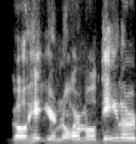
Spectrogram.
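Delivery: ordinary talk, nothing marked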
